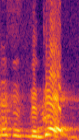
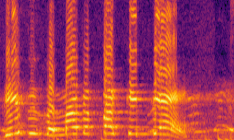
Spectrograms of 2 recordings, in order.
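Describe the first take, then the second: First: Said in the usual way. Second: High, drawn-out stress on "motherfucking day"; emphatic. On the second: Real, not acted. Telling viewers this is the day she quit, emphatic. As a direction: hammer every word of "This is the motherfucking day".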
